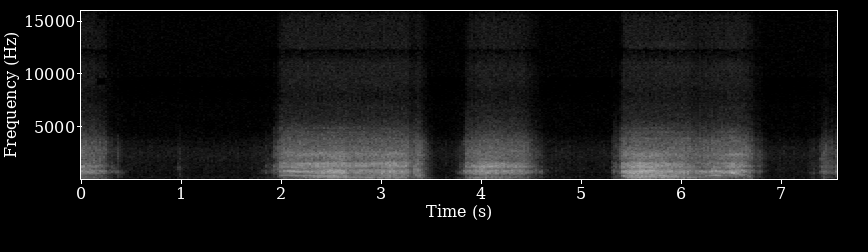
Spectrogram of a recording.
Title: Sleeping Girl Loud Snoring (FGF) Part 3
